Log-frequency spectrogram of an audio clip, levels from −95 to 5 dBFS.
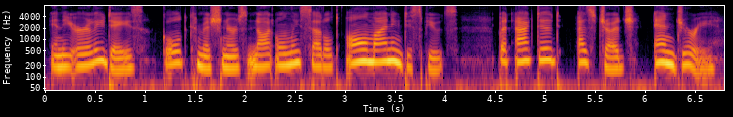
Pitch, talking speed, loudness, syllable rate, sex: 215 Hz, 160 wpm, -16 LUFS, 5.2 syllables/s, female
